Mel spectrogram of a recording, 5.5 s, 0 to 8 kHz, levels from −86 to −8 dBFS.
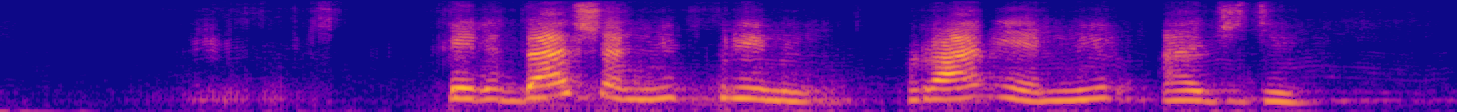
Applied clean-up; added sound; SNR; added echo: neural separator model SepFormer DNS4.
